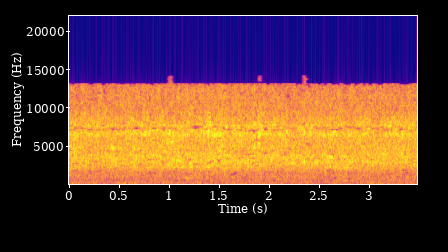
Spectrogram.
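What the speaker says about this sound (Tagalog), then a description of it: "Nag-ulan na yun" Dense, steady hiss of heavy rain pouring down in Barugo, Leyte, loud and unbroken throughout with no other sounds standing out.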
